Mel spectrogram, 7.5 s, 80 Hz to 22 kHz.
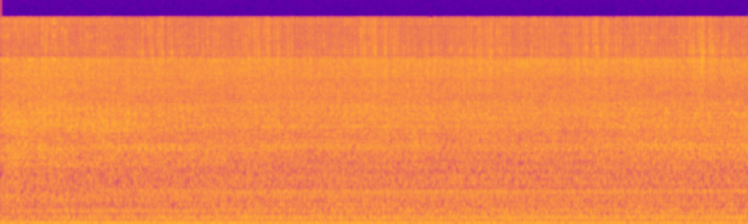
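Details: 1995 Libby MEP-804A 15 kW ex-military generator, 4-cylinder liquid-cooled Isuzu diesel rebuilt in a 2010 reset, 688 hours, new filters and fluids, started cold, governed 1800 rpm: even deep drone, no knocks, misses or rattles, runs great, no leaks.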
